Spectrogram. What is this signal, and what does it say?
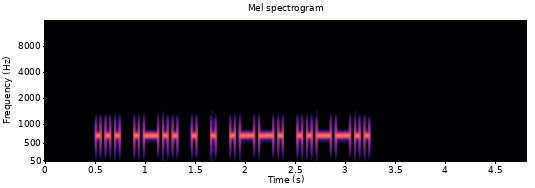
Morse code, heard as a keyed tone, about 25 wpm, 700 Hz. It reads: SLEEP?
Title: 3x Word-Spacing - Sentences from Top 500 Words - 25wpm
